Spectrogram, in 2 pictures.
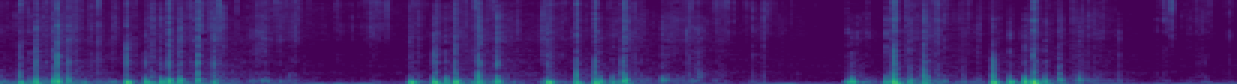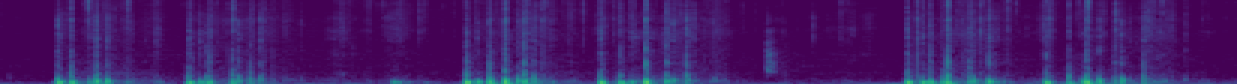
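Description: Long fingernails tap and scratch on polyethylene foam in six short bursts of rapid, dry, crinkly taps. The taps are soft and low with a rustly edge, each dying almost instantly, with brief quiet gaps between bursts.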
